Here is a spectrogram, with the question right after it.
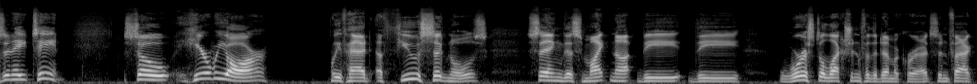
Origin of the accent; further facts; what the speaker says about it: Maryland, United States; because I'm from Maryland, fear the turtle, you know, something like that.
